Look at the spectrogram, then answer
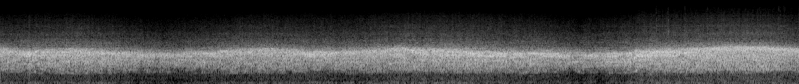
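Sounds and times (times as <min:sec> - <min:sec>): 
wind: 0:00.0 - 0:07.9.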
